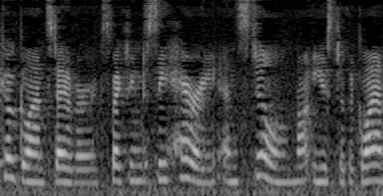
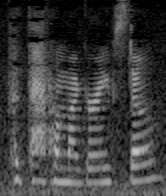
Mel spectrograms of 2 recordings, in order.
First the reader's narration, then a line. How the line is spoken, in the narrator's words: Draco chuckled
